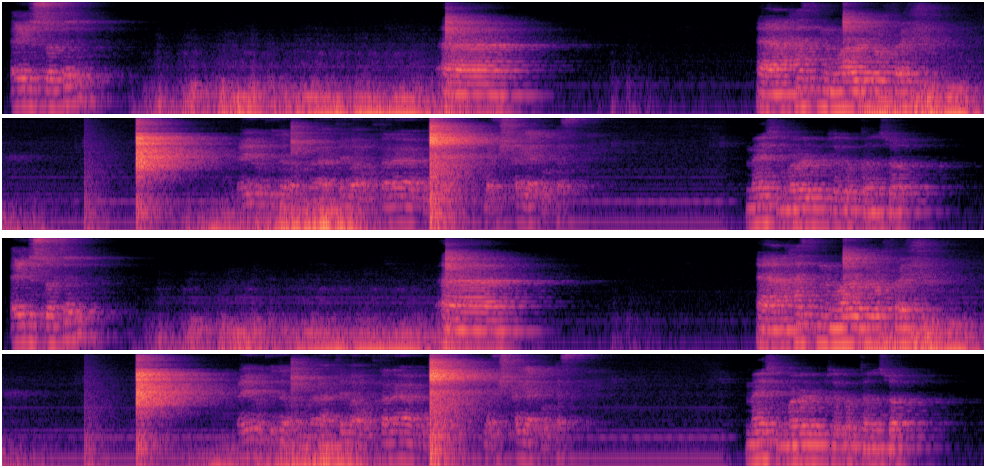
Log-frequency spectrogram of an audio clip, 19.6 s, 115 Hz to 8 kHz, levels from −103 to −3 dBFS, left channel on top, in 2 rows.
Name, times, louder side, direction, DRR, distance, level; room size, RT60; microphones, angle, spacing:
voice 1, 0.1-0.8 12.2-14.3 14.6-15.5, equal, 15° right, -6 dB, 0.5 m, -44 dB
sound 1, 1.3-5.1 6.1-6.3 7.6-10.2 11.6-13.4, left 3 dB, 75° left, 0.3 m, -42 dB
sound 2, 3.5-17.0, equal, 5° left, 0.8 m, -37 dB
voice 2, 4.3-5.0 7.5-9.3 17.2-18.8, right 1 dB, 55° right, -5 dB, 0.7 m, -40 dB
5.1 x 2.4 x 2.5 m, 1.1 s
head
